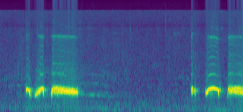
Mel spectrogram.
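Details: Spotted dove, local type, calling in the afternoon as a lure for doves that will not call. Two phrases of short arched coos followed by a long steady coo, separated by a quiet pause.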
